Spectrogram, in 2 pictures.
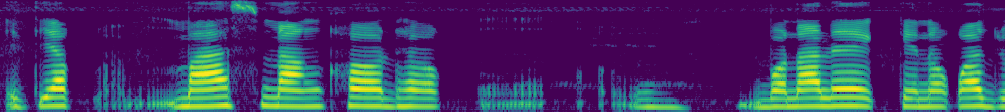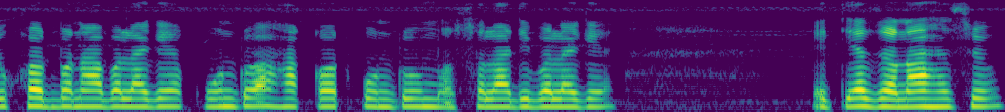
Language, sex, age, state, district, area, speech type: Assamese, female, 45-60, Assam, Dhemaji, rural, spontaneous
